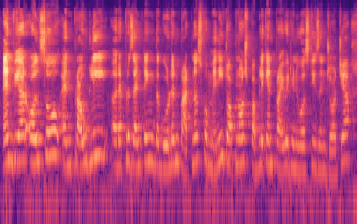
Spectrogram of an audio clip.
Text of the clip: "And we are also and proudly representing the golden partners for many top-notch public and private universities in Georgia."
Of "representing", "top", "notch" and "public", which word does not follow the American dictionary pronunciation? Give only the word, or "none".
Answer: notch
